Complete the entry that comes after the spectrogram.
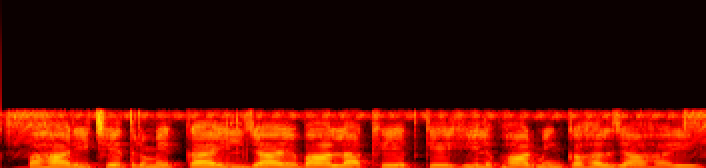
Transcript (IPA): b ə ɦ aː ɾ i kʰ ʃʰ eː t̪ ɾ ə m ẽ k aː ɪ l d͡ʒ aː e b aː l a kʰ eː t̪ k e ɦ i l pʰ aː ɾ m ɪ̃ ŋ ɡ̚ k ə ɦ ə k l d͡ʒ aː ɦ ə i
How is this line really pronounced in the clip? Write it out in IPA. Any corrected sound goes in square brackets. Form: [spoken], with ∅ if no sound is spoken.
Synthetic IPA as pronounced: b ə ɦ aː ɾ i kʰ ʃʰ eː t̪ ɾ ə m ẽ k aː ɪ l d͡ʒ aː e b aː l a kʰ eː t̪ k e ɦ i l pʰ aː ɾ m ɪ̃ ŋ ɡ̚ k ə ɦ ə [∅] l d͡ʒ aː ɦ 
